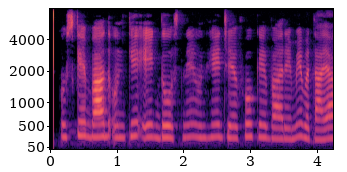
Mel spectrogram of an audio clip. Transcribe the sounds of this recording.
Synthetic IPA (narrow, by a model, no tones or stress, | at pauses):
ʊskebaːd̪ʊnkeʔeːk̚d̪oːst̪neʊnɦed͡ʒeːfokebaːɾemẽbɐt̪aːjaː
